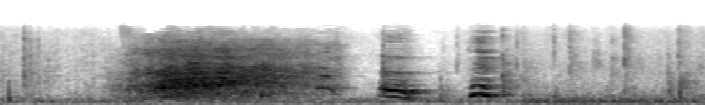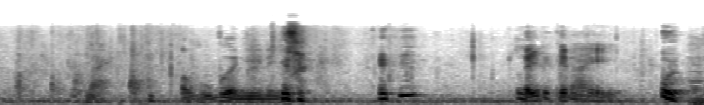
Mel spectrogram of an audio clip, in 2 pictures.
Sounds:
speech

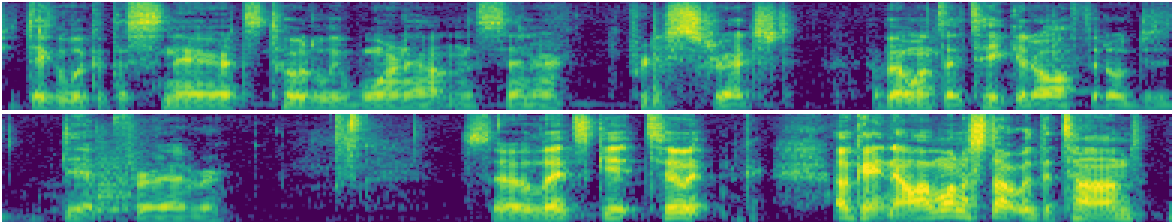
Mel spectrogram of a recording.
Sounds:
speech

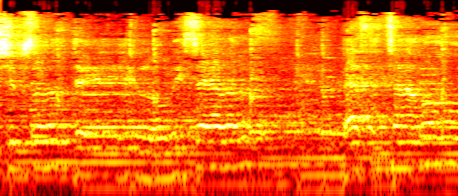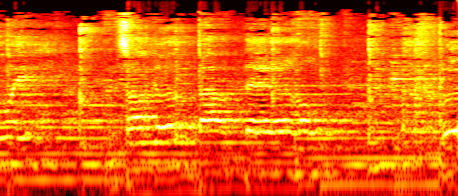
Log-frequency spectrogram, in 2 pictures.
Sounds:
music

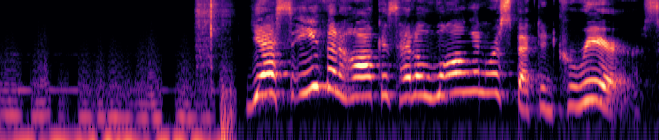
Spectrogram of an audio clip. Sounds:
music
speech

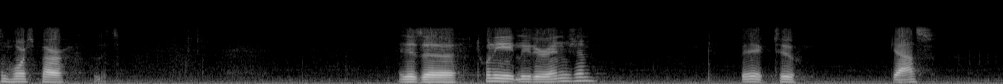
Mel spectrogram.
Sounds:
speech

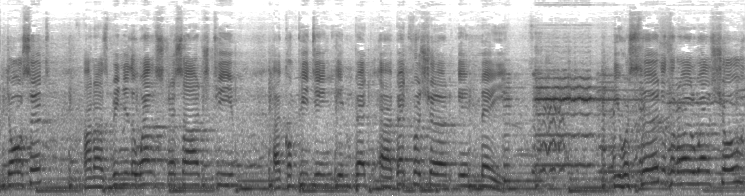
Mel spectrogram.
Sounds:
music
speech

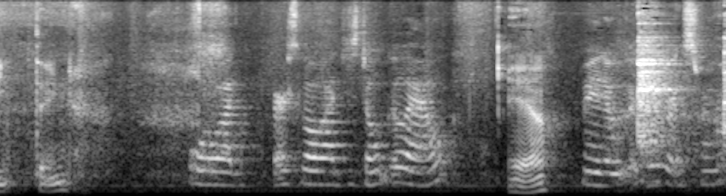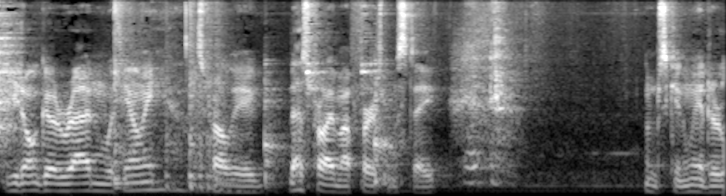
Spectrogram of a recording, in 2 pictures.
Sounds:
speech
inside a small room

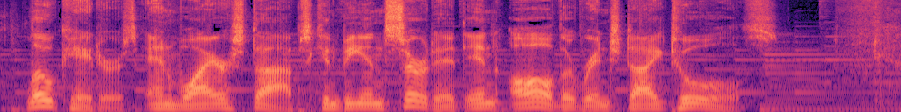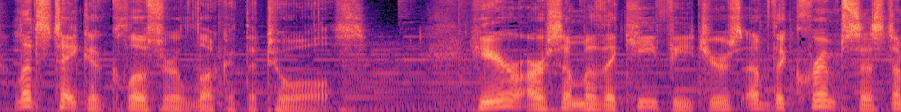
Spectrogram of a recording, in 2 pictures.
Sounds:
speech
music

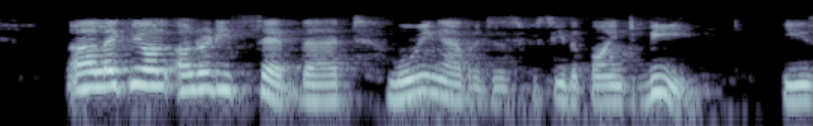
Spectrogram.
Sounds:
speech

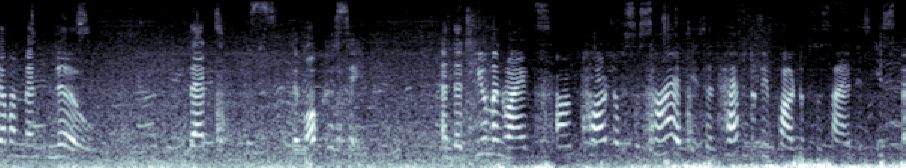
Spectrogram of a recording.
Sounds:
speech

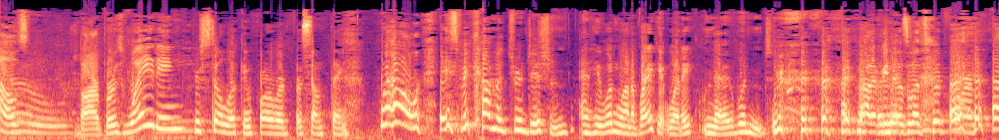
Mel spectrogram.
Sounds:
inside a small room
speech

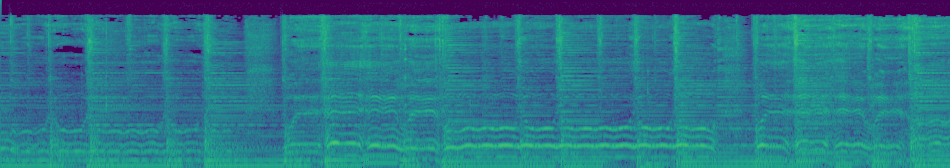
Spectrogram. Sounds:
music

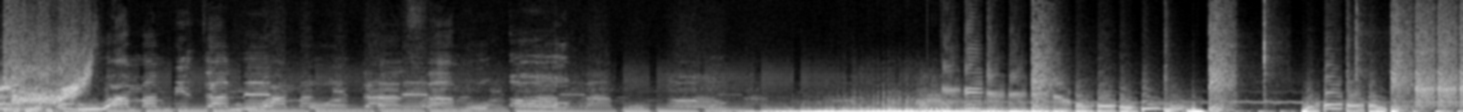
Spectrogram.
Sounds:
synthesizer
music

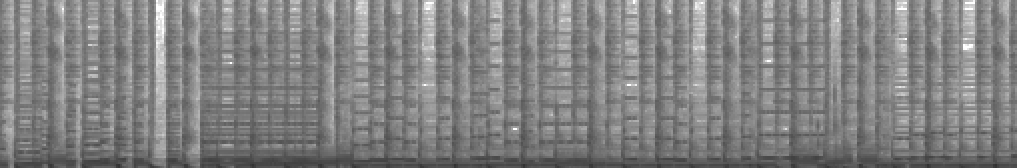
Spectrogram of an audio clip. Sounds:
music
soundtrack music

